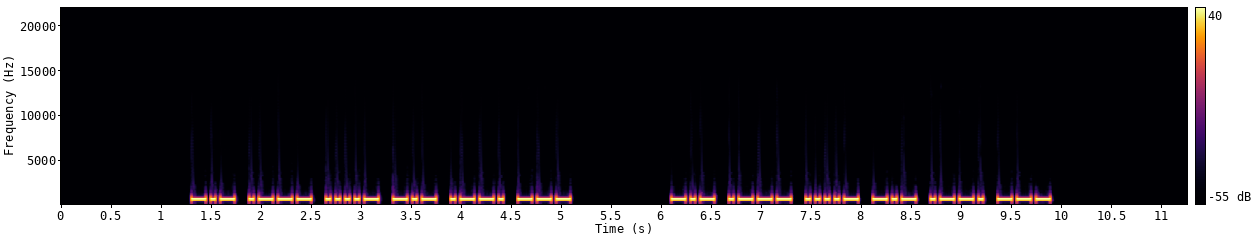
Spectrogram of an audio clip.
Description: Morse code, heard as a keyed tone, about 25 wpm, 700 Hz. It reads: KJ4KPO KJ4KPO
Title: USA Call Signs - 6 Characters - Repeated 2x - 25wpm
